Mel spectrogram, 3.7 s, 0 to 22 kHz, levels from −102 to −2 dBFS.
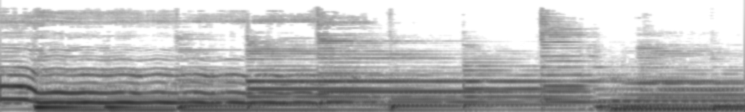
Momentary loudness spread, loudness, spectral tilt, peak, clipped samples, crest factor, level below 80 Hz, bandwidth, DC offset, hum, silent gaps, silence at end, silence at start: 10 LU; -28 LUFS; -7.5 dB/octave; -12 dBFS; under 0.1%; 16 dB; -54 dBFS; 15.5 kHz; under 0.1%; none; none; 0 s; 0 s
